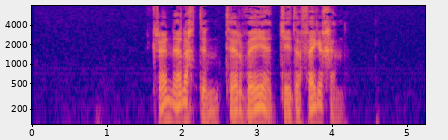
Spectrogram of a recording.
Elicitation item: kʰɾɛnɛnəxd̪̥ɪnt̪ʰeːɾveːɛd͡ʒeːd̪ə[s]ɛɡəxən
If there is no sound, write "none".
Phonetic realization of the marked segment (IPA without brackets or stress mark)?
f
